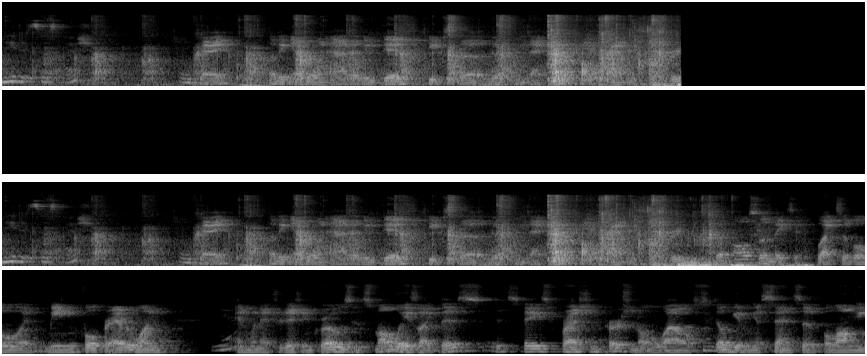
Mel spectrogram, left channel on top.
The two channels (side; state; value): left; drops out; at 6.8 s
